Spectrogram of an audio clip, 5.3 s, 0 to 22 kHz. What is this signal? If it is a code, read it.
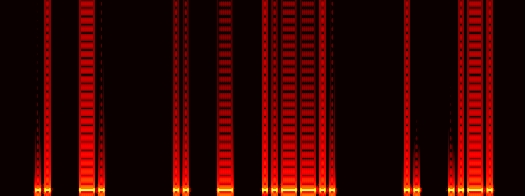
Morse code, heard as a keyed tone, about 25 wpm, spaced as for 18 wpm, 700 Hz. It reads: IN IT? IF
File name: Pinocchio / Pinocchio ch1 12 25 ik1hge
